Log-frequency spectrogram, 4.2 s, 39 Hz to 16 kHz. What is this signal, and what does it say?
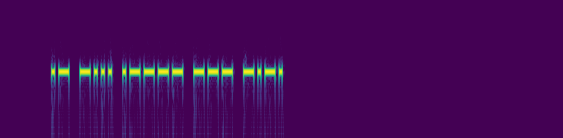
Morse code, heard as a keyed tone, about 46 wpm, 700 Hz. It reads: AB1OC
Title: USA Call Signs - 5 Characters - Repeated 3x - 45wpm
